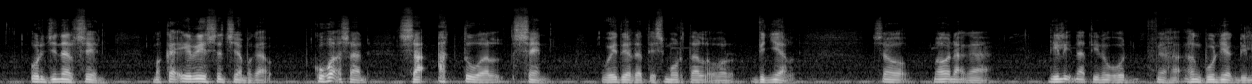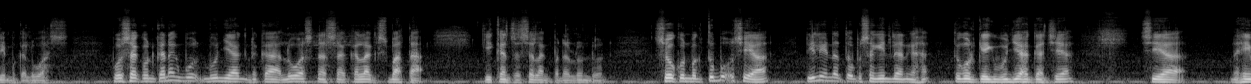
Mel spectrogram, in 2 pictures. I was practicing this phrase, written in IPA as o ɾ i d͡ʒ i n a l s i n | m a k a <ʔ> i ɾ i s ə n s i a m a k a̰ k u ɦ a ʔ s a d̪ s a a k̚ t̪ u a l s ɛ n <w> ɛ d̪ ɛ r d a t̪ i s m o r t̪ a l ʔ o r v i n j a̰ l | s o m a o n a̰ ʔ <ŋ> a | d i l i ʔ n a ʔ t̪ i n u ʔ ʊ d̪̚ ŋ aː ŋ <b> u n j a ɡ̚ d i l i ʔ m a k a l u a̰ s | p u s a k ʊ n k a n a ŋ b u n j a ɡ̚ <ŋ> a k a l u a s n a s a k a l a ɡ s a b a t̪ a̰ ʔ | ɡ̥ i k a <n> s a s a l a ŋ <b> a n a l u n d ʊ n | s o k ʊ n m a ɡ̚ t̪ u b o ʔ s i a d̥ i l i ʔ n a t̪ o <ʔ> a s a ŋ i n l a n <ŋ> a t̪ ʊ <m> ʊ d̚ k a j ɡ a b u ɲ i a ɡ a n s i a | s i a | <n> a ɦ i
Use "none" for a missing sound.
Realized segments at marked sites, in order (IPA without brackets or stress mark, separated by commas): ʔ, w, ŋ, b, n, n, p, p, ŋ, ŋ, n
